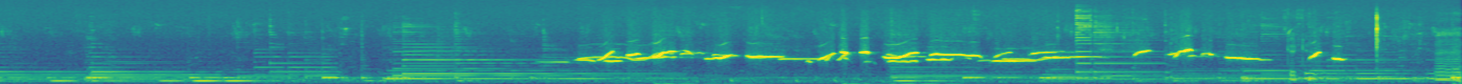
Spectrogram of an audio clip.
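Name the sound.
whistling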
